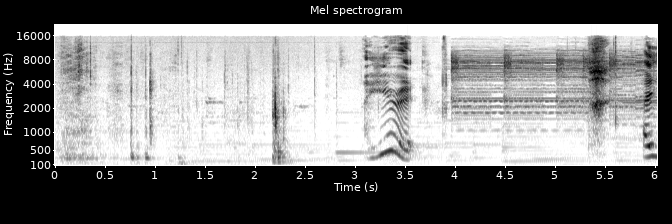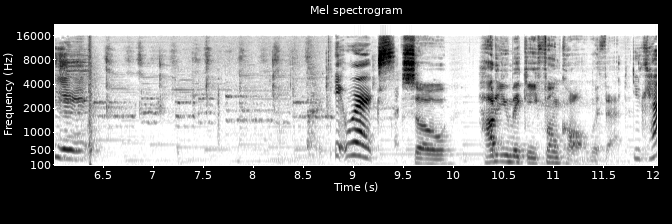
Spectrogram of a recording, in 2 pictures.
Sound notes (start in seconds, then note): 3.9 upbeat music; 5.4 laughs; 6.7 upbeat music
